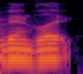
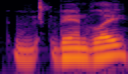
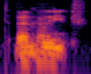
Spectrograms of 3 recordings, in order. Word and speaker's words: Van Vliet: with uh with Dr Van vleck is it how do you pronounce his name van vlay Dr Van Vliet yeah okay yeah I'm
